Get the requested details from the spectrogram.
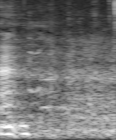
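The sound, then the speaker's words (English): A person's voice mimics a sheep's bleat, a short, nasal, wavering "baa", fairly loud, with no other talking around it. “But the sheep, the only defense that a sheep has is he can go like this.”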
